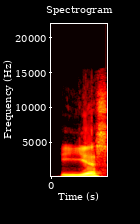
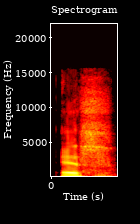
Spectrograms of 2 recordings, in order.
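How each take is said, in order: First: It begins with a y sound before the vowel. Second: It begins directly with the e vowel. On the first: The speaker calls it wrong. "इसे यस नहीं" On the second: The speaker calls it right. "एस पढ़ा जाता है"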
